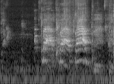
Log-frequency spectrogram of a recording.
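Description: A baby in a bath babbling: a wavering, high-pitched wordless voice that starts just under a second in. Light sloshing of bathwater runs under it.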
